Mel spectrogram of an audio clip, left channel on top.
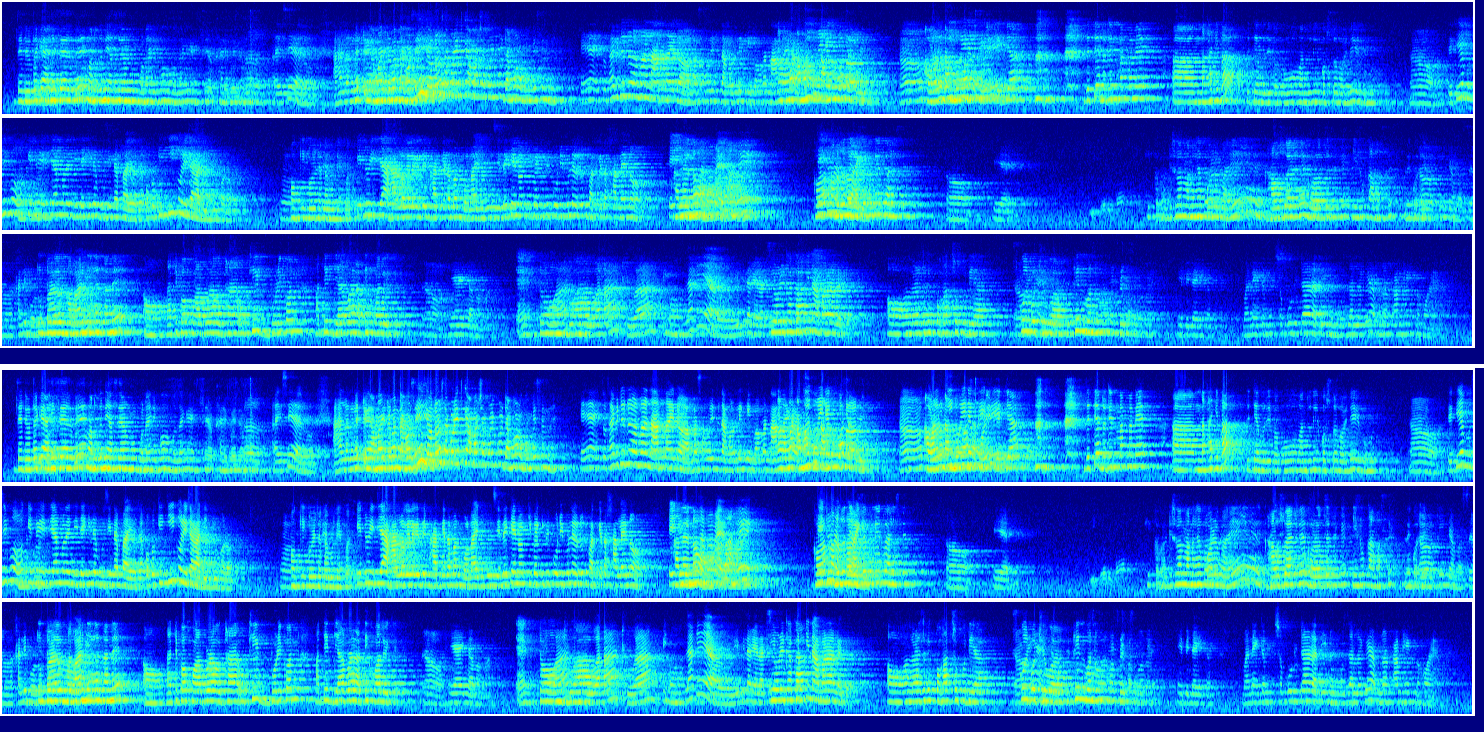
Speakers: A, on the right; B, on the right.
A: এ
B: কি
A: দেউতাকে
B: কৰিব
A: আহিছে
B: আৰু
A: এ মানুহজনী আছে যে আৰু মোক বনাই দিব মজাকে আহিছে আৰু খাই বৈ যাব।
B: অ' আহিছে আৰু অহাৰ লগে
A: সেইটোয়ে
B: লগে ভাত
A: আমাৰ
B: কেইটা
A: কিমান ডাঙৰ
B: অ'
A: যে সিহঁতৰ চাকৰিতকে আমাৰ চাকৰিবোৰ ডাঙৰ। গম পাইছে নে নাই
B: সেয়াই তথাপিতোতো আমাৰ নাম নাই ন আমাৰ চাকৰিটো ডাঙৰ হলে কি হ'ব আমাৰ নাম
A: অ আমাৰ
B: নাই ন
A: আমাৰতো
B: কি কৰি
A: নাম
B: থাকো
A: নোহোৱা
B: ঘৰত
A: চাকৰি।
B: অ' ঘৰত
A: আমাৰতো নাম
B: কি
A: নোহোৱা
B: কৰি থাকো
A: চাকৰি
B: সেইটোয়ে
A: যেতিয়া
B: কব অ'
A: যেতিয়া দুদিন মান মানে আ নাথাকিবা তেতিয়া বুজি পাব অ মানুহজনীয়ে কষ্ট হয় দেই বহুত।
B: অ তেতিয়া বুজিব
A: সেনেকুৱা
B: কিন্তু এতিয়া মানে দি থাক খিলে বুজি নাপায় সিহঁতে ক'ব কি কি কৰি থাকা দিনটো ঘৰত। অ
A: কি কৰি থাকা
B: তেনেকুৱাই
A: বুলিয়ে কয়
B: কিন্তু এতিয়া অহাৰ লগে লগে যে ভাত কেইটামান বনাই দিলো। যেনেকে ন কিবা কিবি কৰি পেলাই হলেওতো ভাতকেইটা খালে ন। এইটো
A: খালে
B: কিন্তু
A: ন
B: নাভাবে
A: আৰু
B: অ
A: আহেই
B: সেই
A: ঘৰত
B: এইটো
A: মানুহজনী
B: নাভাবে
A: আছে
B: কিন্তু।
A: বুলিয়েতো আহিছে
B: অ সেইয়াই কি কৰিম?
A: কি কবা কিছুমান মানুহে কৈ
B: লাগিব
A: ৰবা এই হাউচ ৱাইফে ঘৰত থাকে কিনো কাম আছে? তেনেকুৱা টাইপ
B: অ কি কাম আছে অ খালি বনোৱা
A: কিন্তু সেই
B: আৰু খোৱাহে।
A: মানুহখিনিয়েহে জানে অ ৰাতিপুৱা শোৱাৰ পৰা উঠা উঠি ভৰিখন মাটিত দিয়াৰ পৰা ৰাতি শোৱালৈকে
B: অ সেইয়াই কাম আমাৰ।
A: একদম
B: খোৱা,
A: ধোৱা
B: লোৱা, ধোৱা বিলাকেই
A: অ
B: আৰু। লাগে ৰাতি
A: চিঞৰি থাকা
B: টোপনি নামাৰা লাগে।
A: অ ল'ৰা -ছোৱালীক পঢ়াত চকু দিয়া স্কুল
B: অ এইয়াই
A: পঠিওৱা
B: এইটো
A: টিফিন বনোৱা
B: হে
A: বাপৰে
B: হ'ব
A: বাপ
B: নোৱাৰে সেইবিলাক মানে একদম চকু দুটা ৰাতি নমোজালৈকে আপোনাৰ কাম শেষ নহয় আৰু।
